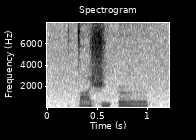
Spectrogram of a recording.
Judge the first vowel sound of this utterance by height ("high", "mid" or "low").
mid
